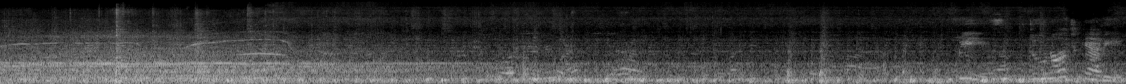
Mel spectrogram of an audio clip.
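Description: The Howrah to Delhi Amrit Bharat Express runs through the Dhanbad Junction yard with a loud, continuous rumble and clatter of wheels on rails, plus faint squeals and hums, heard from inside the moving train.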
